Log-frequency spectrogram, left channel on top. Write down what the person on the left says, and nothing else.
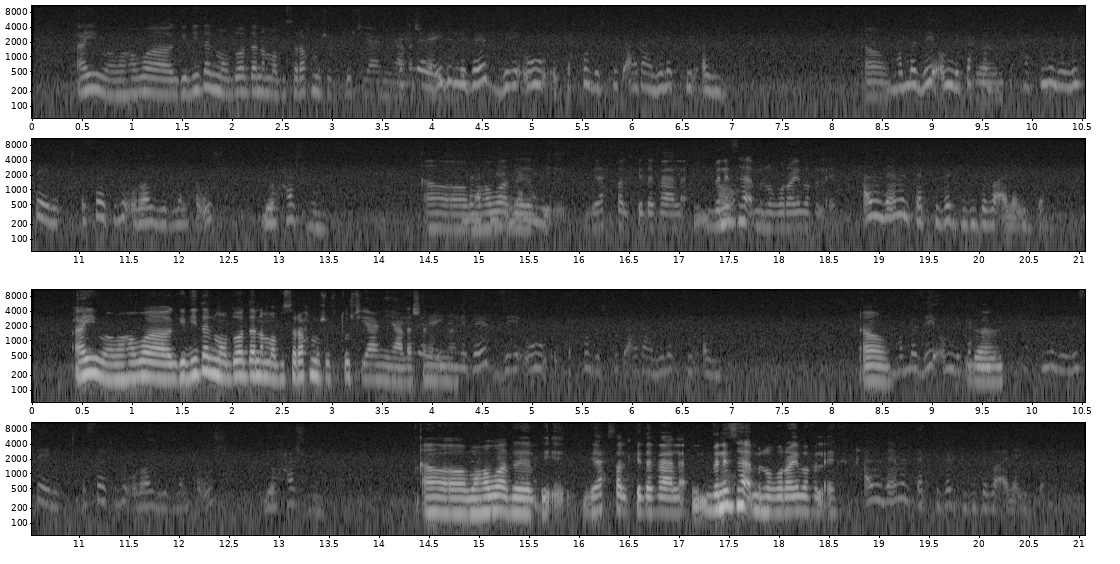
احنا العيد اللي فات زهقوا الكحك والبسكوت قعد عندنا كتير قوي
هم زهقوا من الكحك
والبسكوت حاسين ان لسه يعني لسه واكلينه قريب ما لحقوش يوحشهم
احنا
لك
نعمل
اه
قالوا نعمل ترتيبات جديدة بقى العيد ده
